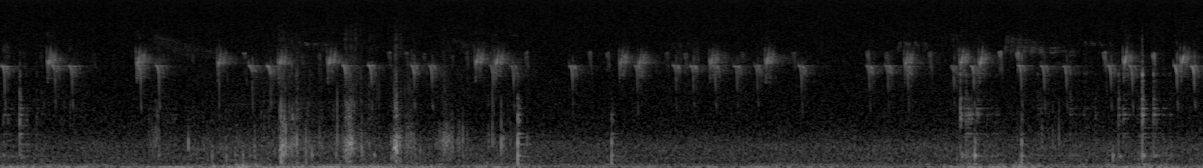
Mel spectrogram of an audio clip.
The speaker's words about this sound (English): Two birds. And the caller is in the Douglas fir.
